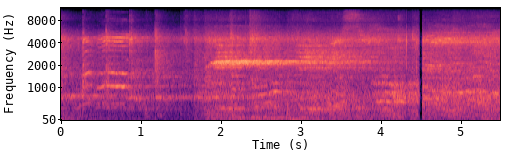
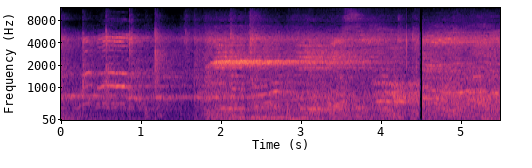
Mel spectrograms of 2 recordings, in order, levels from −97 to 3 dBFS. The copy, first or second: first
